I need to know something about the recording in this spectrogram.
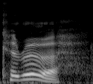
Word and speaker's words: Corrour: And he invited me to come and join him at Corrour.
